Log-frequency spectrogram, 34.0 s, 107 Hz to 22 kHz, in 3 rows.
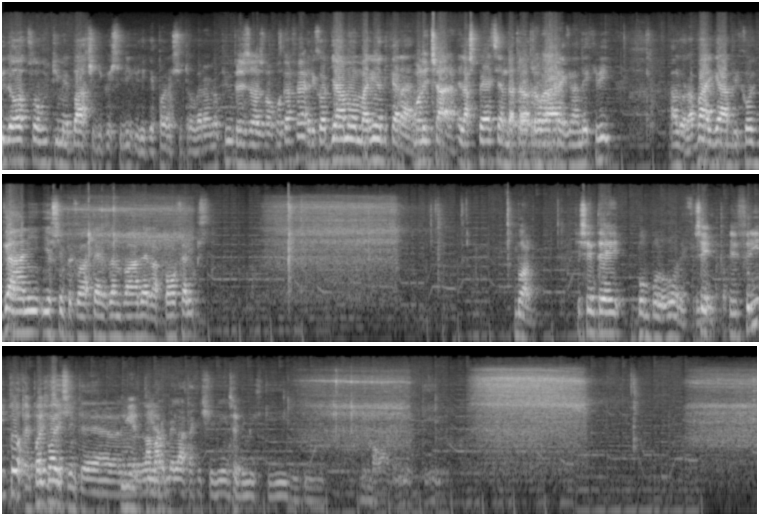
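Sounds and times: faint background music: 0:00.0 - 0:34.0
e-cigarette airy hiss: 0:12.0 - 0:18.6, 0:26.9 - 0:34.0.

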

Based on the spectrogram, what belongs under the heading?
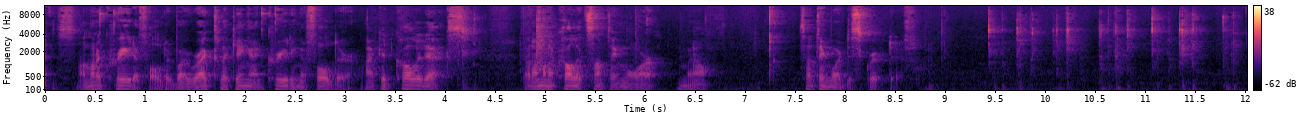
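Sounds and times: computer keyboard key clicks: 0:09.4 - 0:12.0.

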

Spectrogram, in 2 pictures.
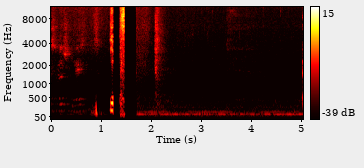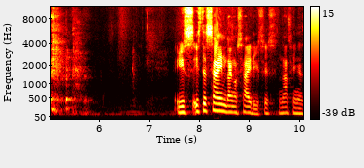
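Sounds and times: low room hum: 0:00.0 - 0:10.0
person coughing: 0:05.0 - 0:06.0.

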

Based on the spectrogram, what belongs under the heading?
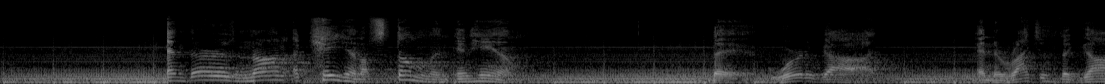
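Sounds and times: electrical mains hum: 0:00.0 - 0:11.0
man speaking: 0:01.7 - 0:05.4, 0:07.1 - 0:08.9, 0:09.8 - 0:11.0.

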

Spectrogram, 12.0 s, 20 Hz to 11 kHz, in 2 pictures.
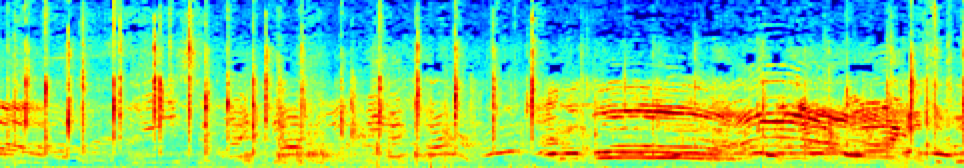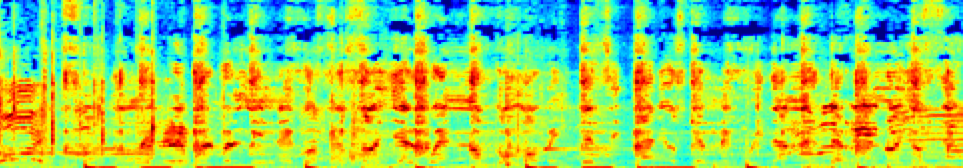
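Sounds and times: voices shouting and cheering: 0:00.0 - 0:12.0
sharp claps: 0:05.2 - 0:07.4.

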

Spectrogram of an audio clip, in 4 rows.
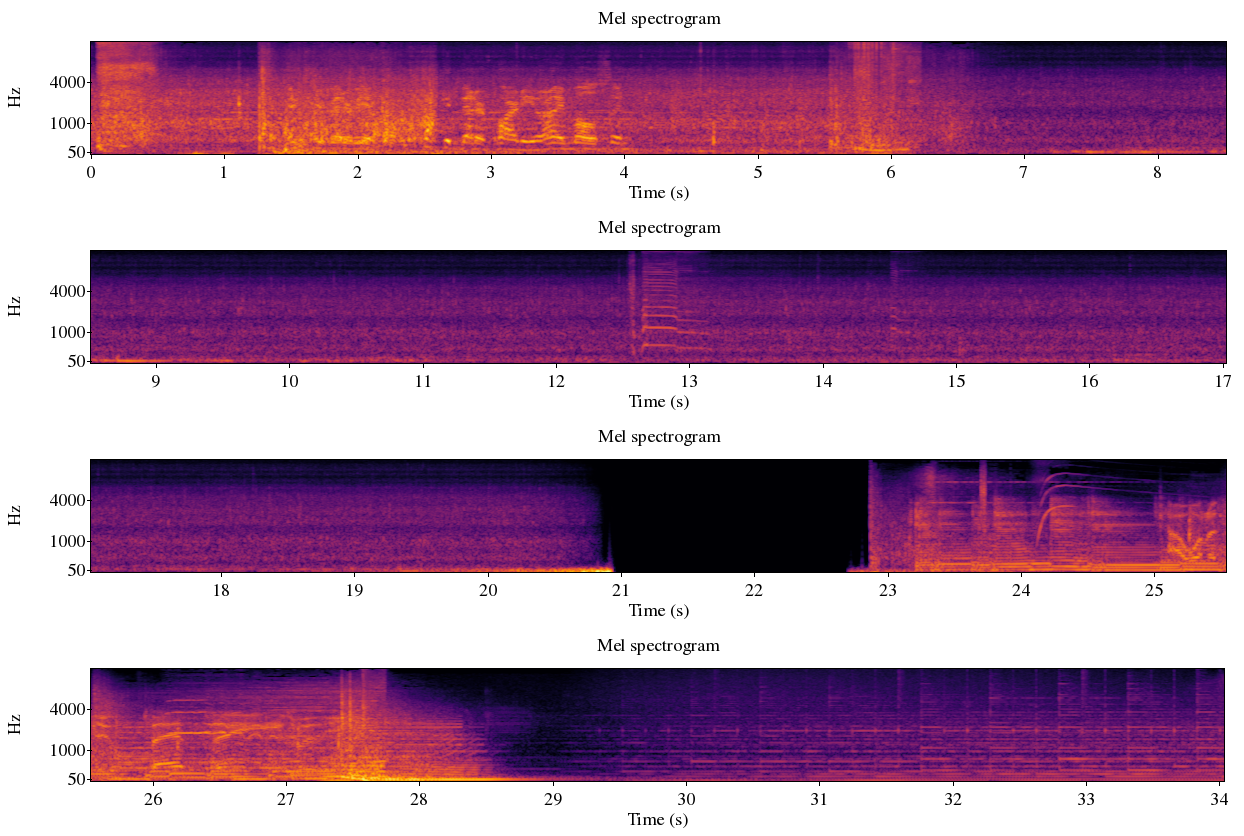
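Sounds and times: steady outdoor hiss: 0:00.0 - 0:20.6, 0:29.1 - 0:34.0
low rumble: 0:07.2 - 0:09.6.

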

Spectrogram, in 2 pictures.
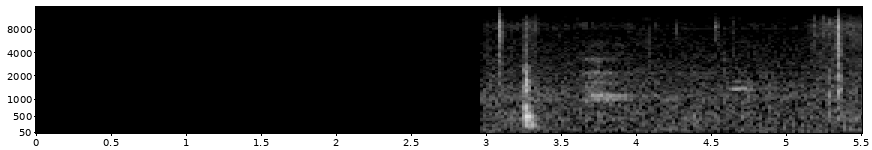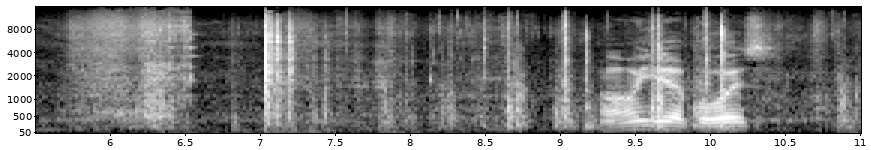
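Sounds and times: scraping rub of bolt: 0:05.7 - 0:06.6.

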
